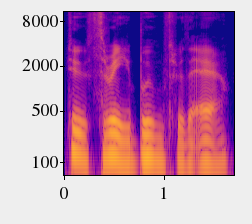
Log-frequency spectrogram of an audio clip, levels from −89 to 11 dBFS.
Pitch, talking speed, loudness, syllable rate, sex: 105 Hz, 210 wpm, -17 LUFS, 3.6 syllables/s, male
